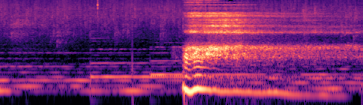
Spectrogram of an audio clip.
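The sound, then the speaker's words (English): A soft humming drone plays alone, then about halfway through a shower bursts on and water streams down in a steady, full hiss that continues beneath the lingering tones. “And when the water is ready, take a deep breath and step fully into the path of the water.”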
